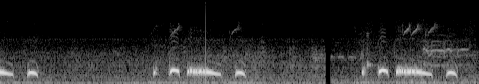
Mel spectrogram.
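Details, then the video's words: Spotted dove calling in the morning with two full cooing phrases: short soft notes leading into a long, warm, slightly falling coo and a closing coo, the phrases about four seconds apart. "Cu gáy GÁY GỌI buổi sáng giọng ấm"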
